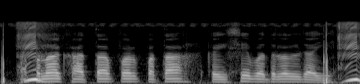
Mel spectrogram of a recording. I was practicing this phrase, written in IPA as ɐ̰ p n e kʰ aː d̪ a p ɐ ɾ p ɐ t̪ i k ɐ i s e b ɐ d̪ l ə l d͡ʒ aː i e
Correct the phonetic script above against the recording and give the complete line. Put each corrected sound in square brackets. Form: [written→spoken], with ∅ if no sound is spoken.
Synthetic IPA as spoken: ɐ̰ p n [e→a] kʰ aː [d̪→t̪] a p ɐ ɾ p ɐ t̪ [i→a] k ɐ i s e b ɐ d̪ l ə l d͡ʒ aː i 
